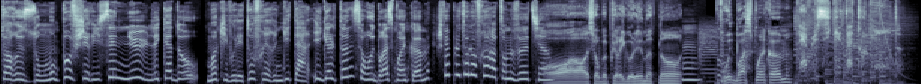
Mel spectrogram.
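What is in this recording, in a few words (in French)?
comedie clin d'oeil, voix off féminine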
